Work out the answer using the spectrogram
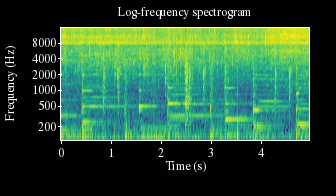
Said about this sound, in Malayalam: കറിവേപ്പിലയുടെ മുകളിലായി മാരിനേറ്റ് ചെയ്ത് വെച്ചിരുന്ന ഫിഷ് നിരത്തി ഫ്രൈ ചെയ്തെടുക്കാവുന്നതാണ്.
